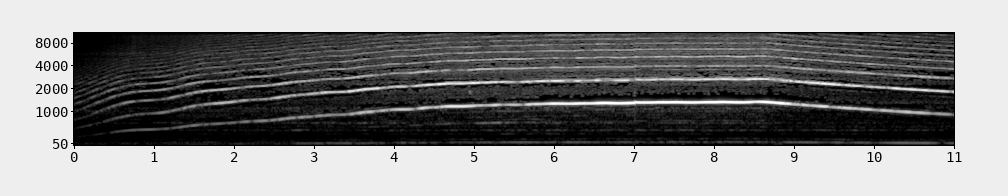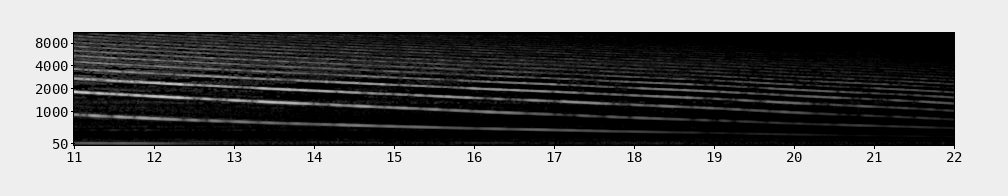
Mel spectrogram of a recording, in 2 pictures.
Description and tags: ALARME WAR
Real War Siren recording in side an container use mic shure K2 and audio interface M-audio.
